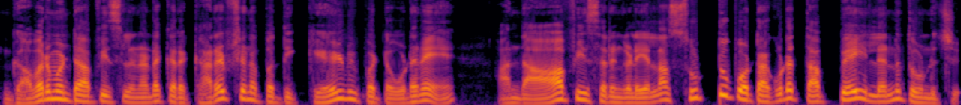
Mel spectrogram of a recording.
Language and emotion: Tamil, angry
